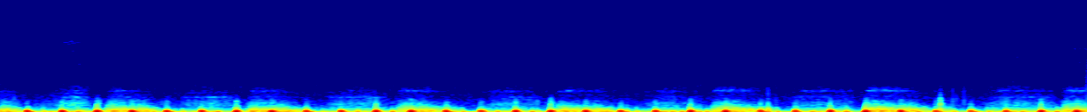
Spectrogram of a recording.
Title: 運動中のバクバクした心臓の音(呼吸音あり)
